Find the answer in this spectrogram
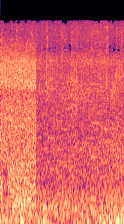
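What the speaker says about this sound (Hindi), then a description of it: "नदी बह रही है" Steady rushing water of a mountain river flows continuously on the Rupin Pass trek, a broad wash of noise like rapids, with a waterfall nearby, some wind buffeting and no talking.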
